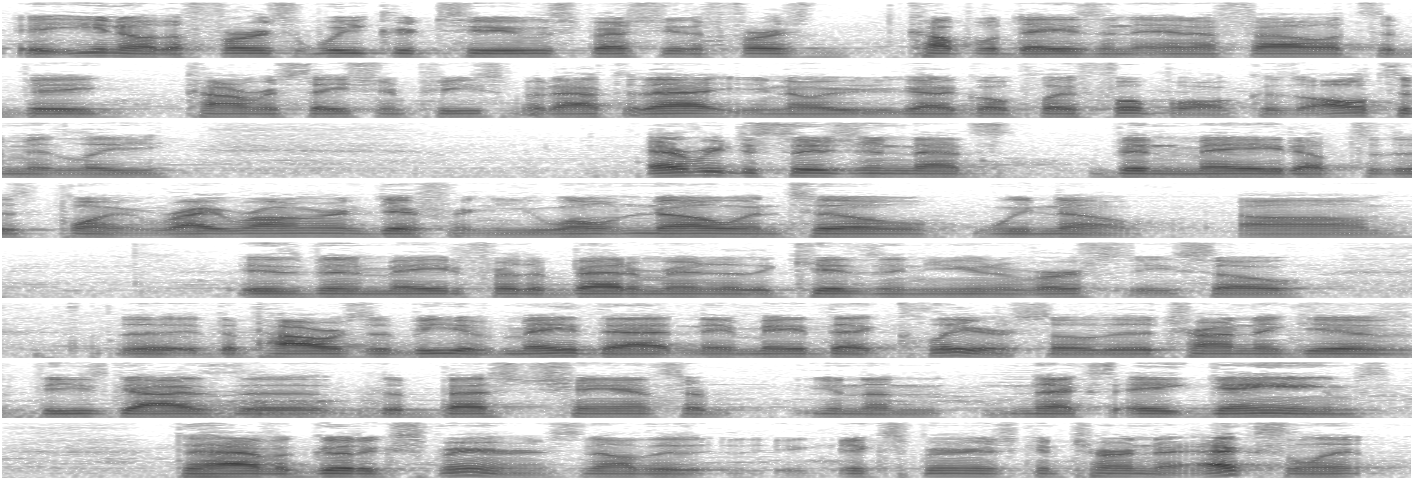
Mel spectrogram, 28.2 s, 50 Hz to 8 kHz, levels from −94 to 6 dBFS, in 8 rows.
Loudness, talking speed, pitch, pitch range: -29 LUFS, 235 wpm, 105 Hz, 95-110 Hz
